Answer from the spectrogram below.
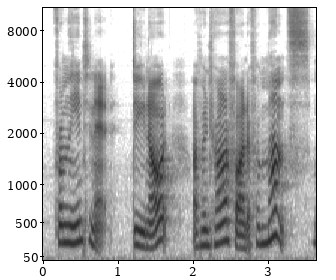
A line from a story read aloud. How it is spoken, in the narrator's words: Lewis exclaimed excitedly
